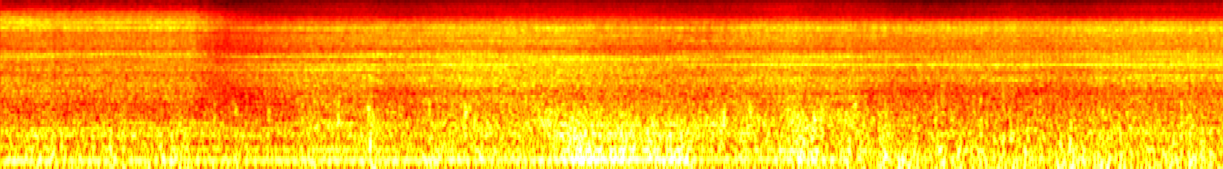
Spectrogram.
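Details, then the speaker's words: Newly installed engine on its first start after installation: loud, even drone with a steady low roar and no misses or knocks; oil pressure decent, power steering low and squawking. Normal running. "all right well looks good motor sounds good bowel sounds good"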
